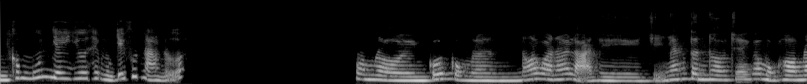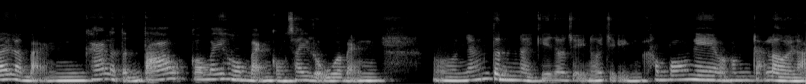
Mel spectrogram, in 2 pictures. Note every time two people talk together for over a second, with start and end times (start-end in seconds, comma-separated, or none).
none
